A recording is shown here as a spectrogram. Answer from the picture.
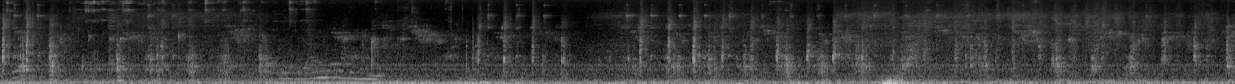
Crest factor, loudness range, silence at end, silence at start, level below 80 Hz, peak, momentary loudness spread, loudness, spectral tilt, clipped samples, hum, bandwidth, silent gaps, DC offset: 22 dB; 3 LU; 0 s; 0 s; -32 dBFS; -8 dBFS; 5 LU; -31 LUFS; -3.5 dB/octave; under 0.1%; none; over 20 kHz; none; under 0.1%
